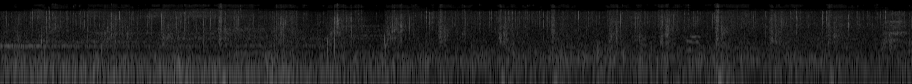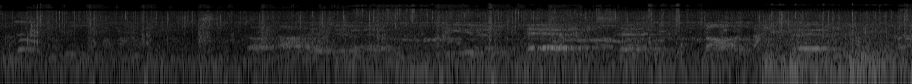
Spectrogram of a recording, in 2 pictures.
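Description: Footsteps scuff across a stone floor.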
